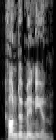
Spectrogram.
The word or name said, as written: condominium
